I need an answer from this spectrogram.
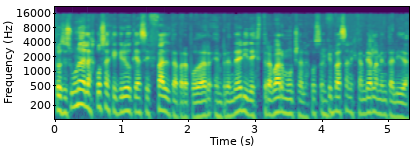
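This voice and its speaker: This man's medium pitch shows ordinary variation. He races along very fast, barely pausing at all. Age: 50s. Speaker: TED talks organizer and author; interview guest. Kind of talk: interview. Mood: friendly, thoughtful. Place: studio.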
